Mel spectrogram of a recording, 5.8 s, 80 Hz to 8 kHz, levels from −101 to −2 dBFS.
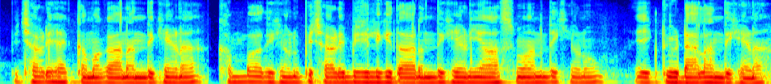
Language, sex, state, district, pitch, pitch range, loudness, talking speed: Kumaoni, male, Uttarakhand, Tehri Garhwal, 130 Hz, 130-135 Hz, -15 LUFS, 165 wpm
